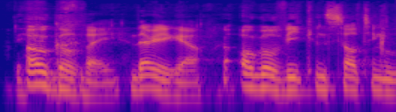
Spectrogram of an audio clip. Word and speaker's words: Ogilvy: actually a video on youtube that helps people pronounce ogilvy so it's ogilvy ogilvy there you go ogilvy consulting london looking at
